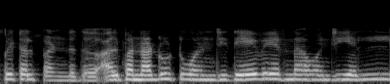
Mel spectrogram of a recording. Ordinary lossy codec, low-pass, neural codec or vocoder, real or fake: Opus, 64 kbps; 5.4 kHz; vocoder, 24 kHz, 100 mel bands, Vocos; fake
